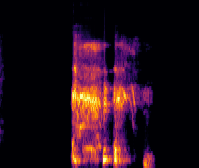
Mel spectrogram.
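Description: A man coughing, a short run of three or four coughs starting about a second in.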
